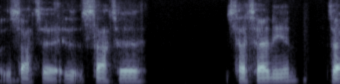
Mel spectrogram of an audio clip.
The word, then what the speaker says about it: Saturnian: people of a certain type, especially like the Saturnian? Is that how you say it? Yeah, Saturnian, Saturn.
